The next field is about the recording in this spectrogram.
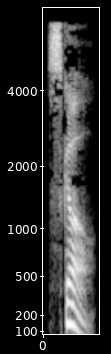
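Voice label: "scull", English, British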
